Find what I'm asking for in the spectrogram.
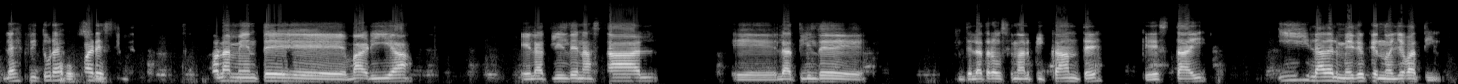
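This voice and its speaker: A man's voice: a little high, takes it slowly, pauses often, sharp tone, clean tone. A man teaching a language class, explaining patiently step by step and praising students.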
